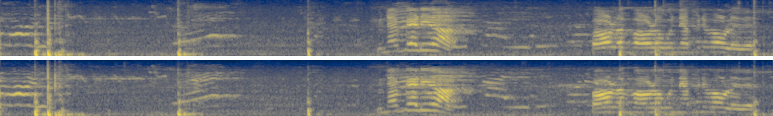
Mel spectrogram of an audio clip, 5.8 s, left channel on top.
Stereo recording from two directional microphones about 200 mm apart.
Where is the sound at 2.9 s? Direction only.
35° right (ahead or behind).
